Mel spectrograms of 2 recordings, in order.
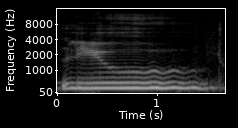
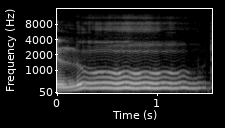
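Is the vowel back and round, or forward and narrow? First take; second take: Forward; Back. First: The vowel is forward and narrow. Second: The vowel is back, round and open. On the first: The speaker calls it wrong. "which immediately goes forward and gets a little bit narrow" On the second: The speaker calls it right. "a much better thing to sing"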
